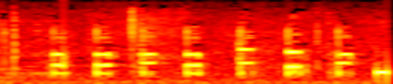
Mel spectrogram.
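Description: A telephone number being dialed: a quick, evenly spaced series of bright touch-tone beeps of varying pitch, loud and alone, the last tone held slightly longer.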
